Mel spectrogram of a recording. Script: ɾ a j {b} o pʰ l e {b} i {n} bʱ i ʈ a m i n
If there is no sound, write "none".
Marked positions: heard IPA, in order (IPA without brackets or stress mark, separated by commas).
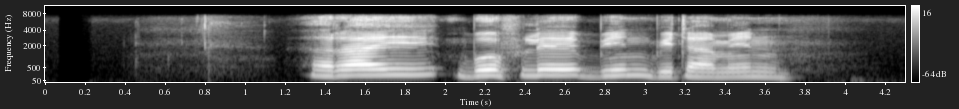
b, b, n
